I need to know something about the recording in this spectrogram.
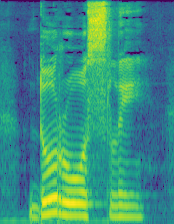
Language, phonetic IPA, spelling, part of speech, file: Ukrainian, [dɔˈrɔsɫei̯], дорослий, adjective / noun, Uk-дорослий.ogg
- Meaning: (adjective) grown-up, adult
